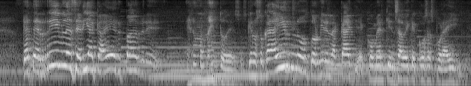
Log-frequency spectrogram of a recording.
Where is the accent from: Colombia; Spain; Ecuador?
Colombia; Como colombianos, como cristianos, vamos a tomarnos de nuestras manos.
